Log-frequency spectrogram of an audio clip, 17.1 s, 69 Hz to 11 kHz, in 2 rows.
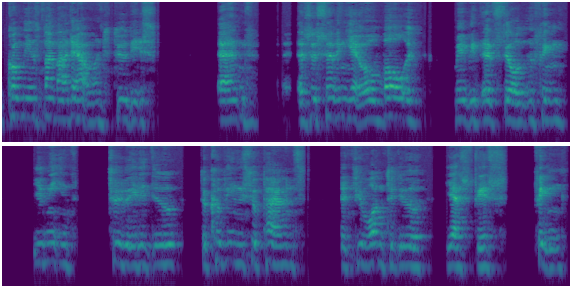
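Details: Adult man with mild cerebral palsy from lack of oxygen at birth in 1958; he talked while breathing in, and says music later helped him breathe differently and talk more intelligibly; dysarthria (cerebral palsy).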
